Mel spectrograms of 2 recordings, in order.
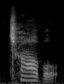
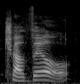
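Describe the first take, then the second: First: The stress is on the first syllable. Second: The stress is on the second syllable. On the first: The speaker calls it right. "tónica es tra" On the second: The speaker calls it wrong. "No se dice travel"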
